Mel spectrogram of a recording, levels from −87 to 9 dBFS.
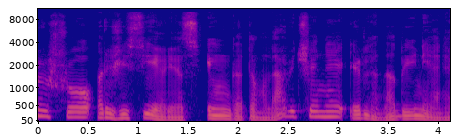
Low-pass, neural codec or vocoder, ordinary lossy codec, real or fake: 9.9 kHz; codec, 44.1 kHz, 3.4 kbps, Pupu-Codec; AAC, 48 kbps; fake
